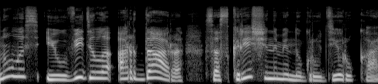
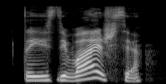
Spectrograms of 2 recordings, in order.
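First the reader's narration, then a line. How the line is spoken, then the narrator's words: Icy question. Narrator (Russian): ледяным голосом спросил Ардар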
